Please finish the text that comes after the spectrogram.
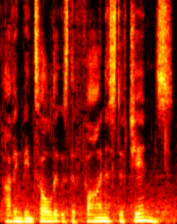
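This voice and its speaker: An actor playing a gleeful, crooked swindler with a sly, florid, falsely friendly manner in an audio play. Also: male voice, lowish voice, flat delivery, normal speed, noisy background, natural voice. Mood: sly scheming.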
